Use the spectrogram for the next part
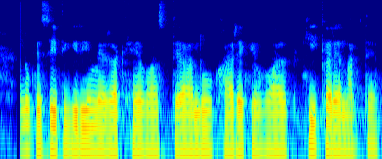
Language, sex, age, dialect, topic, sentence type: Maithili, male, 25-30, Angika, agriculture, question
